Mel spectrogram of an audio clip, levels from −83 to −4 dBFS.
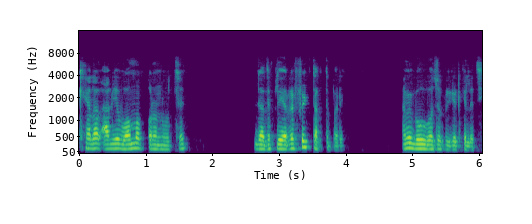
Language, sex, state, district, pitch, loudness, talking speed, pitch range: Bengali, male, West Bengal, Kolkata, 135 Hz, -20 LUFS, 170 wpm, 130-145 Hz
